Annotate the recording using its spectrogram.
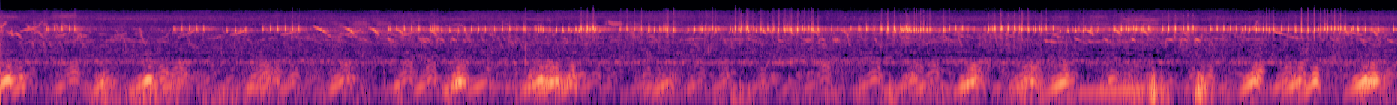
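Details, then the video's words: A few male edible bullfrogs (Pyxicephalus edulis) call while chasing one another, giving deep, short croaks repeated again and again under a constant high trilling chorus. "Edible Bullfrogs (Pyxicephalus edulis) calling."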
